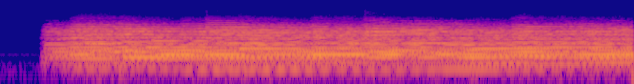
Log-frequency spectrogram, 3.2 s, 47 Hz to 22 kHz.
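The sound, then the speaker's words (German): Twelve bronze bells of the Catholic church Christkönig in Waldkraiburg, Upper Bavaria, peal together for mass at Pentecost. They make a dense, continuous wash of ringing tones, loud and sustained after a sudden start, with overlapping strikes blending into a rich metallic drone. “12 Bronzeglocken der katholischen Kirche Christkönig läuten zur Messe.”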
